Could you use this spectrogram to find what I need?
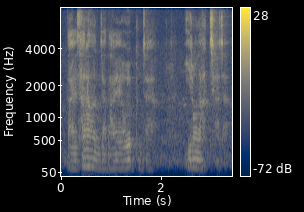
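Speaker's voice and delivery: soft, low-key scripture voice of a lover; tender loving call. Acted. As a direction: call the beloved gently and unhurriedly. Quotes the beloved's loving call. (나직하고 다정한 고백)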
